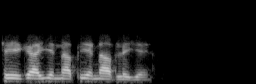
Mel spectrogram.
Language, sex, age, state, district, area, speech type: Dogri, male, 60+, Jammu and Kashmir, Udhampur, rural, conversation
